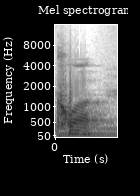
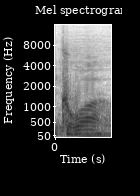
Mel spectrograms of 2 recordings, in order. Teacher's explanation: The hard K with a W sound after it, qua, this became gwa gradually in Germanic, and then the G was dropped off and then it was a hua with an H sound in front of it, like the word what, who.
